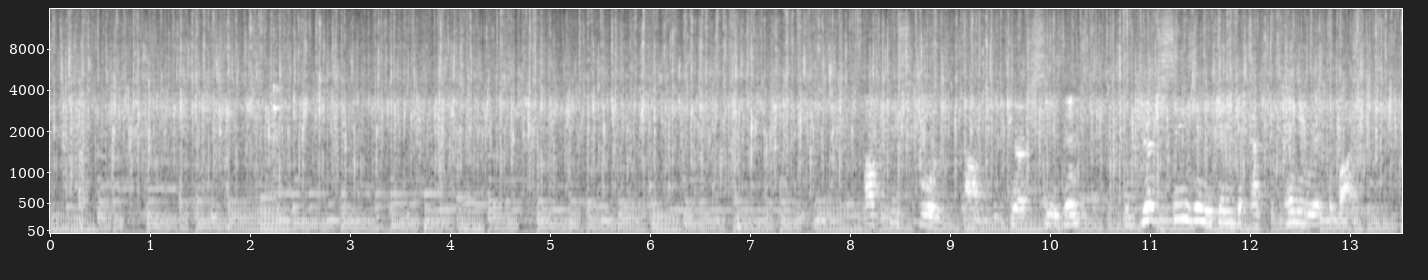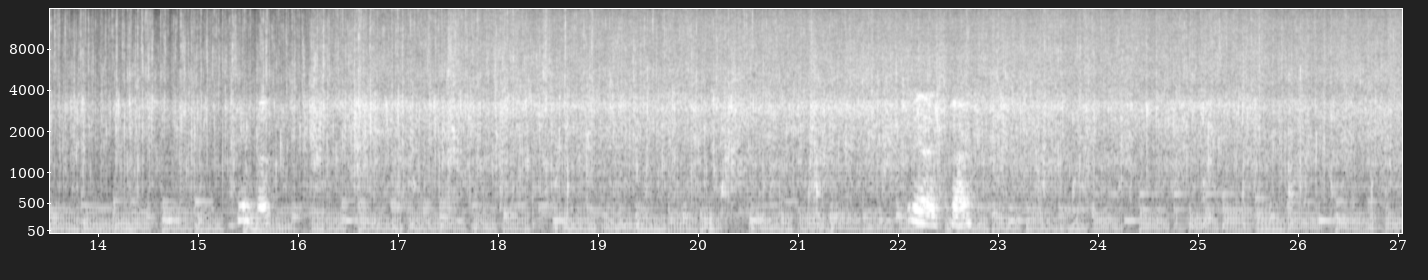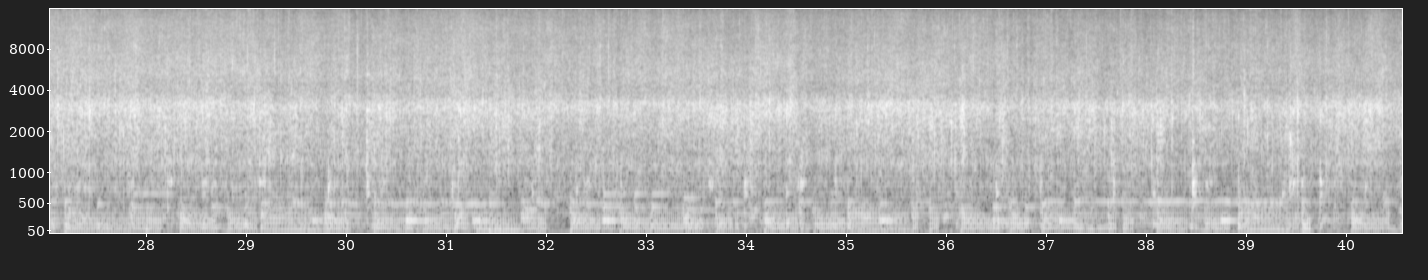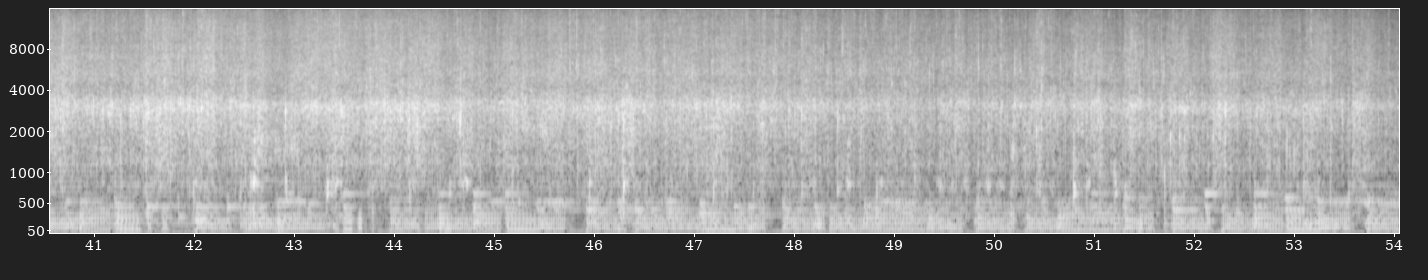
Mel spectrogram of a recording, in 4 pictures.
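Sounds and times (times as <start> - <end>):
pasta sizzling in a pan: 0.0 - 54.0
wooden spoon scraping a pan: 15.3 - 53.6.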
